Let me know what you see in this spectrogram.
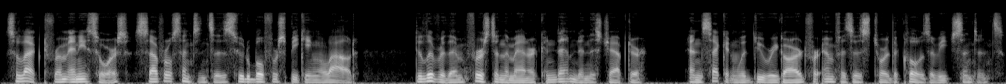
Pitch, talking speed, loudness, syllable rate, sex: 105 Hz, 195 wpm, -19 LUFS, 6.4 syllables/s, male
